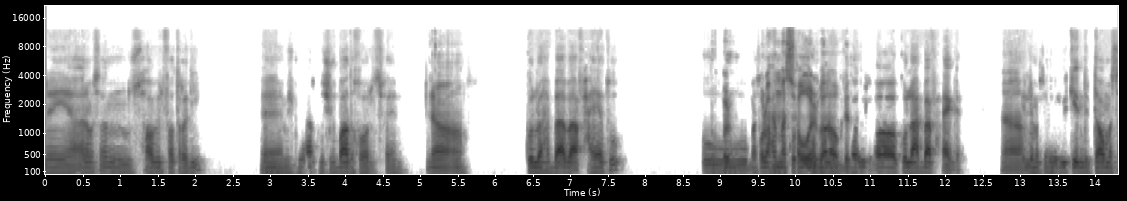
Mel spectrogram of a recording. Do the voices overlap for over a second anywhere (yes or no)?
yes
